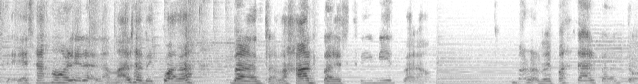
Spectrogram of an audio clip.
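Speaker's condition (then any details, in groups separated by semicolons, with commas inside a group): Cerebral palsy from birth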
